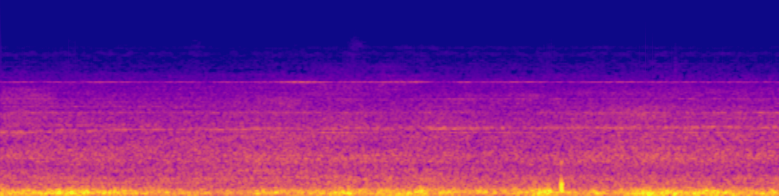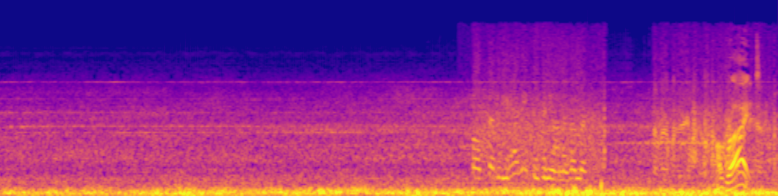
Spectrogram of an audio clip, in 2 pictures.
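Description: An airplane landing at SDF airport gives a steady, continuous engine roar that holds level throughout, with air-traffic radio and voices talking over it.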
